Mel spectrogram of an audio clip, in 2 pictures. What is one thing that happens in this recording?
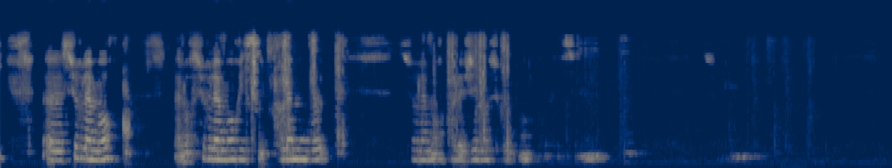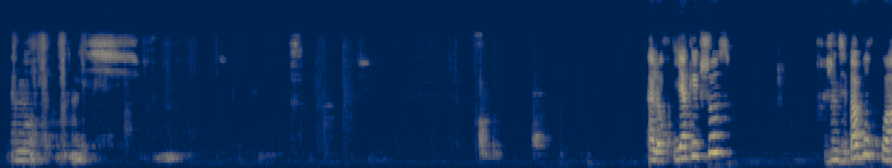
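A woman speaks calmly and close to a microphone, in pauses.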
